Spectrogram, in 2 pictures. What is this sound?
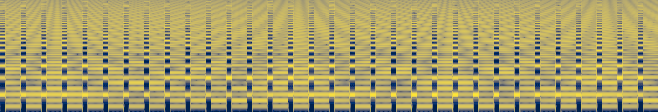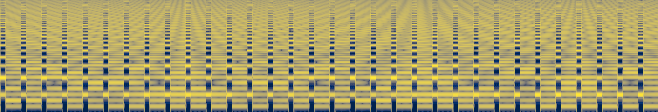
Sound effects > Electronic / Design
Just easily FM a saw wave with a square wave. Synthsiser just phaseplant.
